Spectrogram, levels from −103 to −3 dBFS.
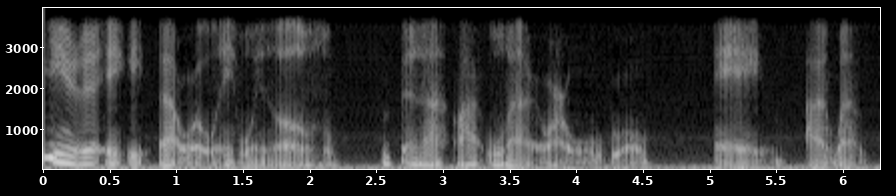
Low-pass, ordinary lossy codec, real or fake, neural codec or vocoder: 3.6 kHz; none; fake; autoencoder, 22.05 kHz, a latent of 192 numbers a frame, VITS, trained on many speakers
